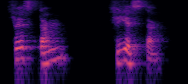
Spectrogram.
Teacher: La F inicial se mantiene y va seguida de una E tónica, diptonga en IE.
